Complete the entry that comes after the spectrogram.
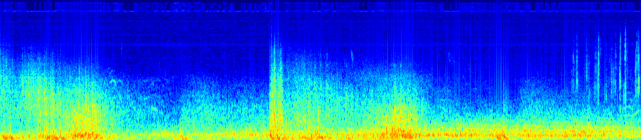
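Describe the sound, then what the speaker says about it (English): A sonic boom cracks overhead above a Lebanese mountain village on a school's opening morning, a sharp broadband crack near the middle standing out against a constant low rumble and noisy outdoor background. "But suddenly, a sonic boom cracks overhead on the morning that the new school opens."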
